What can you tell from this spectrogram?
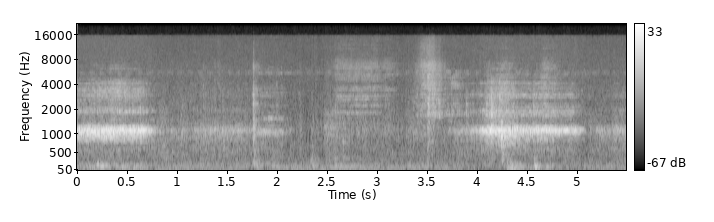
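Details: A sleeping brother gives two very loud, harsh breaths about four seconds apart, each with a high whistling tone over a rough rumble; loud snoring.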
